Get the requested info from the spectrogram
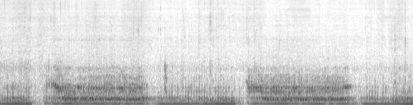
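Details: British shorthair mother cat Bassy massaging her kittens, purring in two long, strong rumbling phrases, each more than a second long, broken by a short quiet inhale.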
